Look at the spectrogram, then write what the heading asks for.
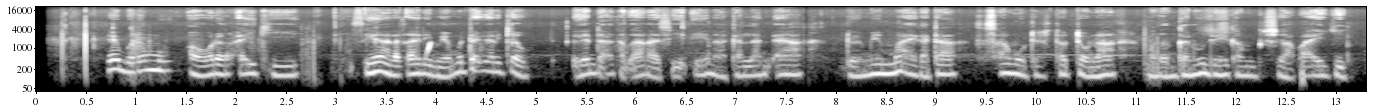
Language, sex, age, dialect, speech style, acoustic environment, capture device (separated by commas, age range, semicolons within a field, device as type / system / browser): Hausa, male, 18-24, Nigeria - Pidgin-influenced, happy, silence, mobile / Linux / Chrome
